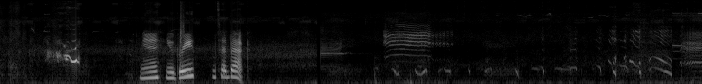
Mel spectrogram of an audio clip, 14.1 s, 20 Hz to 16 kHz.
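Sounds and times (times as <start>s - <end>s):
sheep bleating: 7.7s - 9.0s
faint squeaky calls: 10.6s - 14.0s.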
